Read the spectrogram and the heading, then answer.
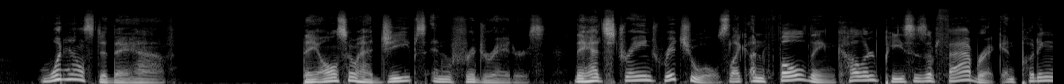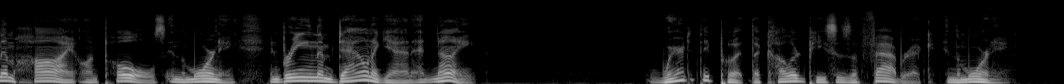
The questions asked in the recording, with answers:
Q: Where did they put the colored pieces of fabric in the morning?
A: They put the colored pieces of fabric high on poles in the morning.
